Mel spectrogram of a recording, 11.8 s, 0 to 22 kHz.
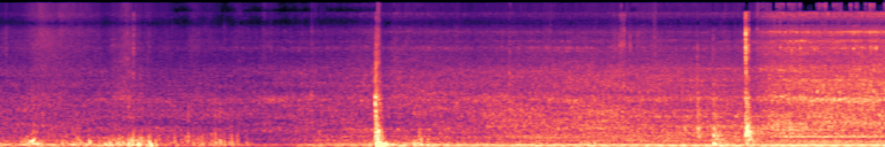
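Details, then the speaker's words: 2020 Kia Carnival Platinum, last serviced at 96,000 km, heard under the open bonnet at idle: low, even idle, no knocks, rattles or squeals; healthy engine. "It's up motor, ticking over nicely, no knocks, rattles or squeals."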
